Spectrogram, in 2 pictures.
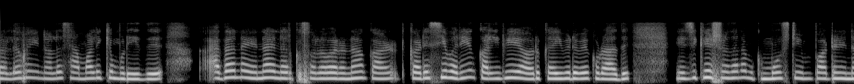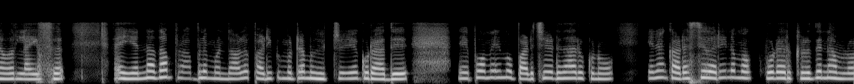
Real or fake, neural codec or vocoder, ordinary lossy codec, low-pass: fake; codec, 24 kHz, 0.9 kbps, DualCodec; none; 7.2 kHz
